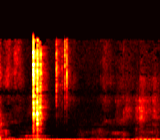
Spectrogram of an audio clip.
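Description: Quiet handling noise: one sharp click about half a second in and a fainter one near a second, over a low steady hum.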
